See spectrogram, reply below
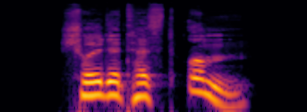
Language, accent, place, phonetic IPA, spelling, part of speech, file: German, Germany, Berlin, [ˌʃʊldətəst ˈʊm], schuldetest um, verb, De-schuldetest um.ogg
- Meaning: inflection of umschulden: 1. second-person singular preterite 2. second-person singular subjunctive II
